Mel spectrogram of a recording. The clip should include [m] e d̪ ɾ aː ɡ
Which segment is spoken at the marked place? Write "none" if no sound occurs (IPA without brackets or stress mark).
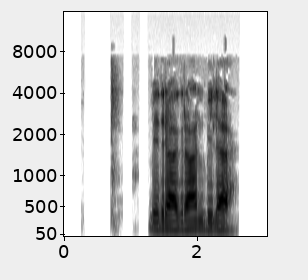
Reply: b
